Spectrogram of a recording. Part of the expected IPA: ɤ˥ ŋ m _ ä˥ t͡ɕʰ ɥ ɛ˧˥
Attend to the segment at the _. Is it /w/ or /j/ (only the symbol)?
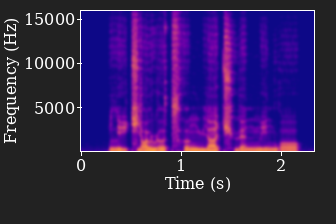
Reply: j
